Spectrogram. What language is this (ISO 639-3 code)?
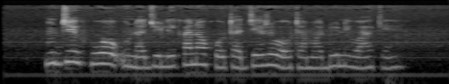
swa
